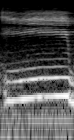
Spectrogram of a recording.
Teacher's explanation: इसको बोलते हैं और इसमें कम टाइम हम लगाते हैं लेकिन जब हम ई बोल रहे हैं तो उसको हम थोड़ा लंबा खींचते हैं और उसमें हम टाइम जो है वो ज्यादा लगाते हैं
